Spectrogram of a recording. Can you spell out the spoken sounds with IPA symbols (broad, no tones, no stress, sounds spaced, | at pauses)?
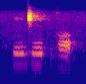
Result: n d͡ʒ ĩ ʔ ɡ ɔ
